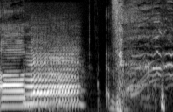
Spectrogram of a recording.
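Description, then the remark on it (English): A Chewbacca-style growling Wookiee voice sings the Christmas carol Silent Night. It gives loud, rough, sustained groans with wavering pitch, a brief pause, then a rising, wailing phrase. “The dulcet tones of Chewbacca singing Silent Night.”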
